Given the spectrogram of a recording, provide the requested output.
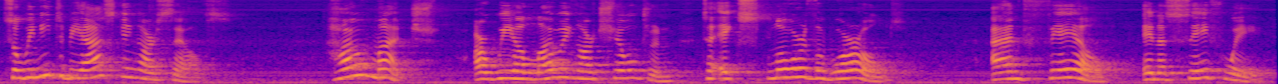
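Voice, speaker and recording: A Scottish woman in her sixties, a physician giving a public talk to parents at a lectern microphone, animated and asking the audience questions. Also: high-pitched, slow, slight background noise. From Scotland. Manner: animated, gestures with both hands, asks the audience questions. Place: lecture hall at a lectern. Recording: roomy hall sound from a distance.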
